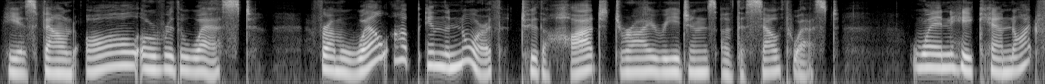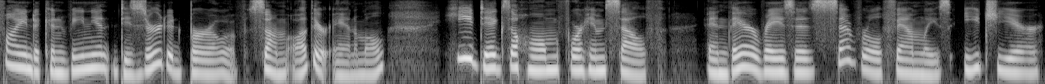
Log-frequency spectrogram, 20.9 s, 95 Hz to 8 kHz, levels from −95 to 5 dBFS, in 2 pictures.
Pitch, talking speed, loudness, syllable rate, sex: 200 Hz, 130 wpm, -17 LUFS, 3.6 syllables/s, female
